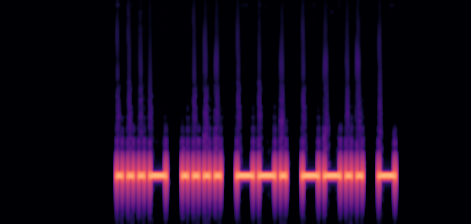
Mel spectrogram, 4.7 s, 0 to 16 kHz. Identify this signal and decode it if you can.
Morse code, heard as a keyed tone, about 22 wpm, 700 Hz. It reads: VHGZT
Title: Code Groups - 5 Letters - 22wpm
